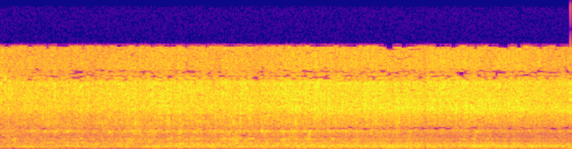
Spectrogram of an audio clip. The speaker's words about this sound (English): stepped onto the slippery shelf of rock next to the falls, hunched his shoulders, and disappeared into the torrent of falling water.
